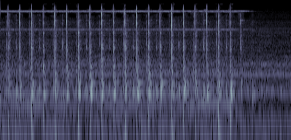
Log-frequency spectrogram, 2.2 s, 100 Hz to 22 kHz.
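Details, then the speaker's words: Magneto on finished test bench driven at about 340 RPM (set for 350), 5mm spark gaps with teaser electrode: crisp, evenly spaced snaps about eleven a second, none missing; firing all gaps normally. "340, yep, pretty close. And I'm firing all the gaps nicely, so"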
